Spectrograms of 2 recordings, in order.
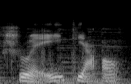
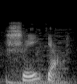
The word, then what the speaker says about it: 水饺: 第一个字往往会比较难发，你听，水饺，所以啊，第一个字会有变调，变成二声，水饺就会读成二声和三声啦，就是水饺。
